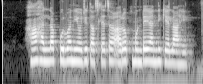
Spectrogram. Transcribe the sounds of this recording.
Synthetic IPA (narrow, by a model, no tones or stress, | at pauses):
haɦalːapuːɾʋənijod͡ʑit̪əsljat͡saʔaɾopmuɳɖejanːiːkelaːɦe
